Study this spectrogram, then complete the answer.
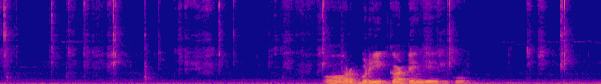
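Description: A peeler scrapes the skin off a potato.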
